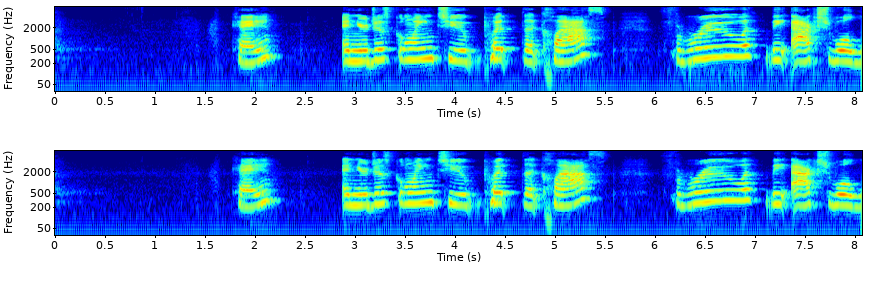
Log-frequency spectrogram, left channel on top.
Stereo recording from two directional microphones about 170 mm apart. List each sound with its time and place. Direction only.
1.8 s speech: 10° right (ahead or behind)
